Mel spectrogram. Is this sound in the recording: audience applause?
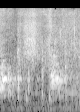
no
